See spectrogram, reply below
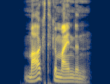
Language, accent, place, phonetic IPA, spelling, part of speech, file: German, Germany, Berlin, [ˈmaʁktɡəˌmaɪ̯ndn̩], Marktgemeinden, noun, De-Marktgemeinden.ogg
- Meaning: plural of Marktgemeinde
